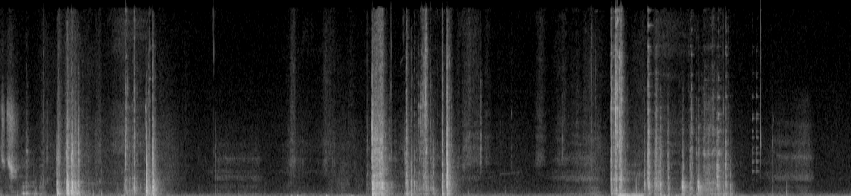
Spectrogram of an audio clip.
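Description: Metal hand tools (pliers, locking pliers, wrenches) clinking and clattering as they are picked up and dropped back among other tools in plastic bins. The clatter comes in several rounds, the longest near the end, with quiet between.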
